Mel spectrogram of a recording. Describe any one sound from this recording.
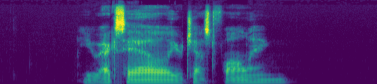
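An older man speaks calmly and closely into a microphone.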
